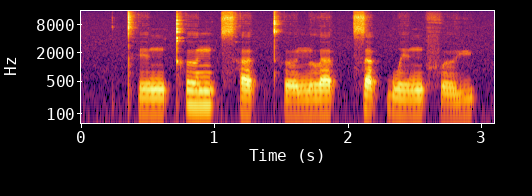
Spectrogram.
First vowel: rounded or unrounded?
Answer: unrounded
